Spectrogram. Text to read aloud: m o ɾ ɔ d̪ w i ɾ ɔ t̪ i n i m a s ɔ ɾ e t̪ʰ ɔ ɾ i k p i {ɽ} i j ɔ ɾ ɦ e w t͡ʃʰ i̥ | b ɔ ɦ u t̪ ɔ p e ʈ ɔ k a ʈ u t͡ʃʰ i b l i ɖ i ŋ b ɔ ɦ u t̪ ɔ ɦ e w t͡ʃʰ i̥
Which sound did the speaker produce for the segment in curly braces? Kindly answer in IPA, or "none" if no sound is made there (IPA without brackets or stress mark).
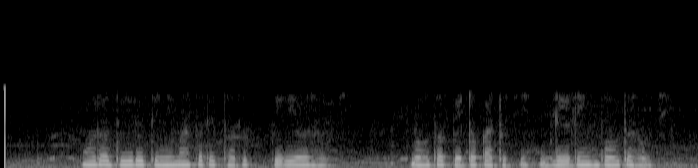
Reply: ɾ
